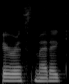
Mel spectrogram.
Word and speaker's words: arithmetic: that's how it's pronounced arithmetic you can say arithmetic they're spelled the same but in this case it's an adjective arithmetic sequence we are going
